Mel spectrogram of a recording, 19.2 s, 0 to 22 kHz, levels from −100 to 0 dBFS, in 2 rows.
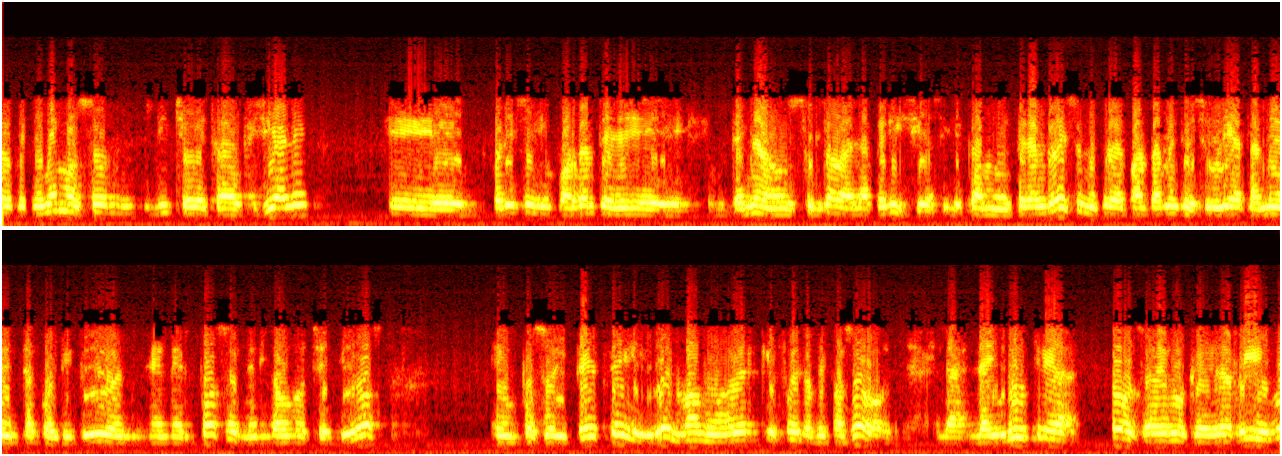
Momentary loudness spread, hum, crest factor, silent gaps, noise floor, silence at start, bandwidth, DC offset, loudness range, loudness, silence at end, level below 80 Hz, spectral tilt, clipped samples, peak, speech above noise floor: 6 LU; none; 14 dB; none; -53 dBFS; 0 s; 7.4 kHz; under 0.1%; 2 LU; -15 LUFS; 0 s; -56 dBFS; -5 dB/octave; under 0.1%; -2 dBFS; 38 dB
